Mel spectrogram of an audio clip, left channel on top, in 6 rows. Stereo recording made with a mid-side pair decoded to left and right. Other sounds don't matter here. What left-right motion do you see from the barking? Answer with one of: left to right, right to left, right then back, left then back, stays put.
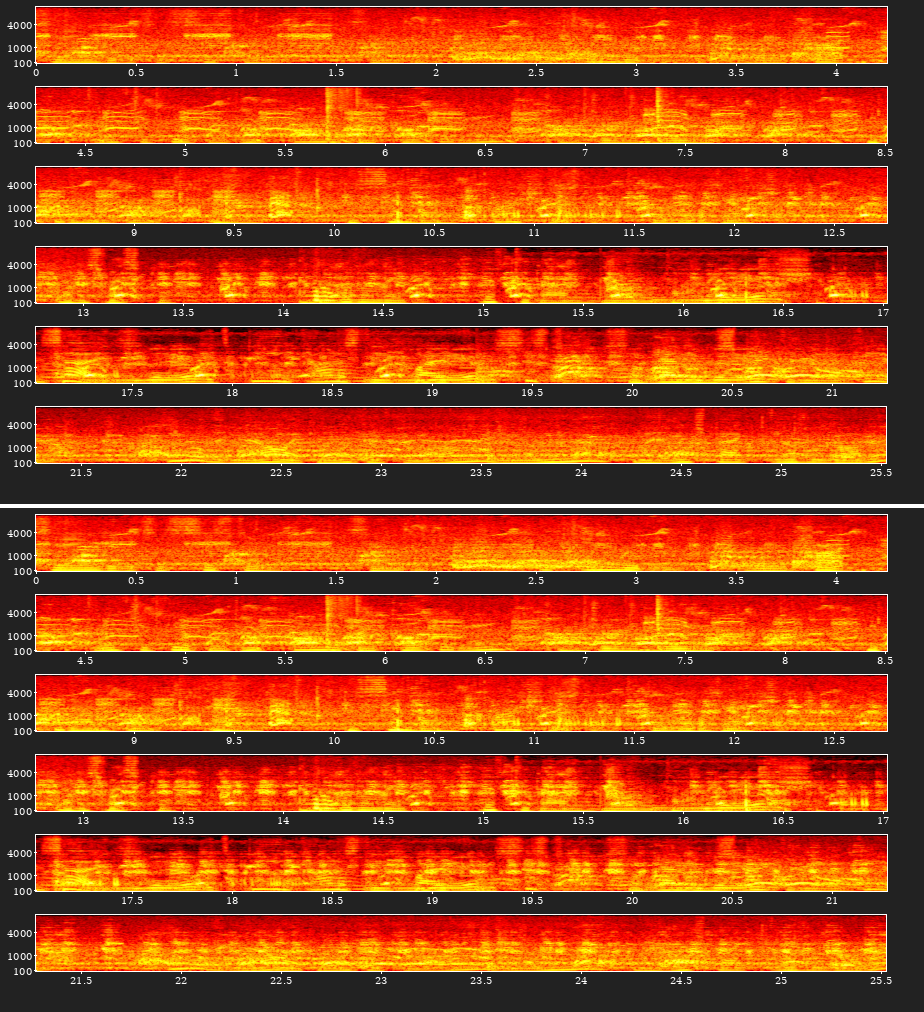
left then back.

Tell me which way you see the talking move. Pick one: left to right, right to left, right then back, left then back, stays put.
right to left.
